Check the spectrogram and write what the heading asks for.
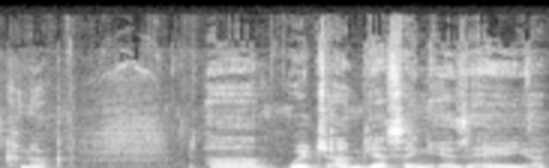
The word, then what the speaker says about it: Canuck: That's how it's pronounced, Canuck.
